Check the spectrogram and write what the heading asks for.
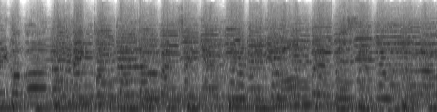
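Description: Mariachi band playing an instrumental passage: violins carry the melody, sliding up into it at the start, over a steady rhythmic accompaniment in the low notes.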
